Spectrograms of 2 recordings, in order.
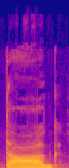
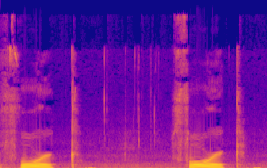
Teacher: um o mais aberto na vogal curta dog e um o mais fechado na vogal é longa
